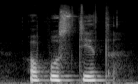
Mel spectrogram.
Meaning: to leave, to abandon
- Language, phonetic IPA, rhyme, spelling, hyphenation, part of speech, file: Czech, [ˈopuscɪt], -uscɪt, opustit, opu‧s‧tit, verb, Cs-opustit.ogg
